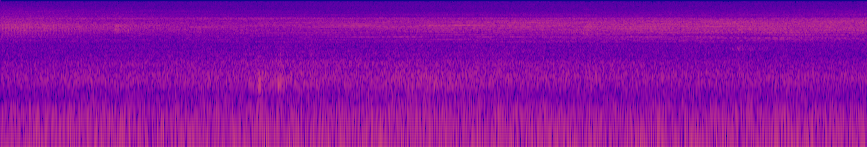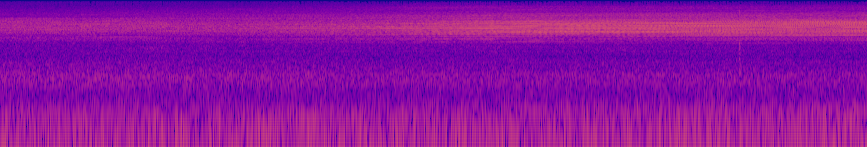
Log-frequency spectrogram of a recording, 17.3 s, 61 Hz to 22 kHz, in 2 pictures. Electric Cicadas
8.9s 17.3s

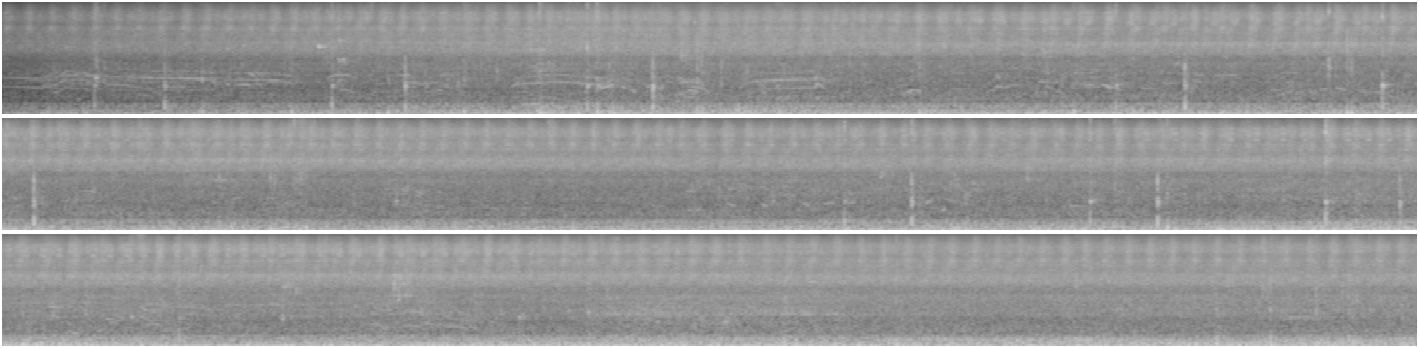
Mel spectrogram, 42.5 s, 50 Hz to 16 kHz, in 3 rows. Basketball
0.8s 9.2s, 21.4s 37.5s, 38.8s 42.3s

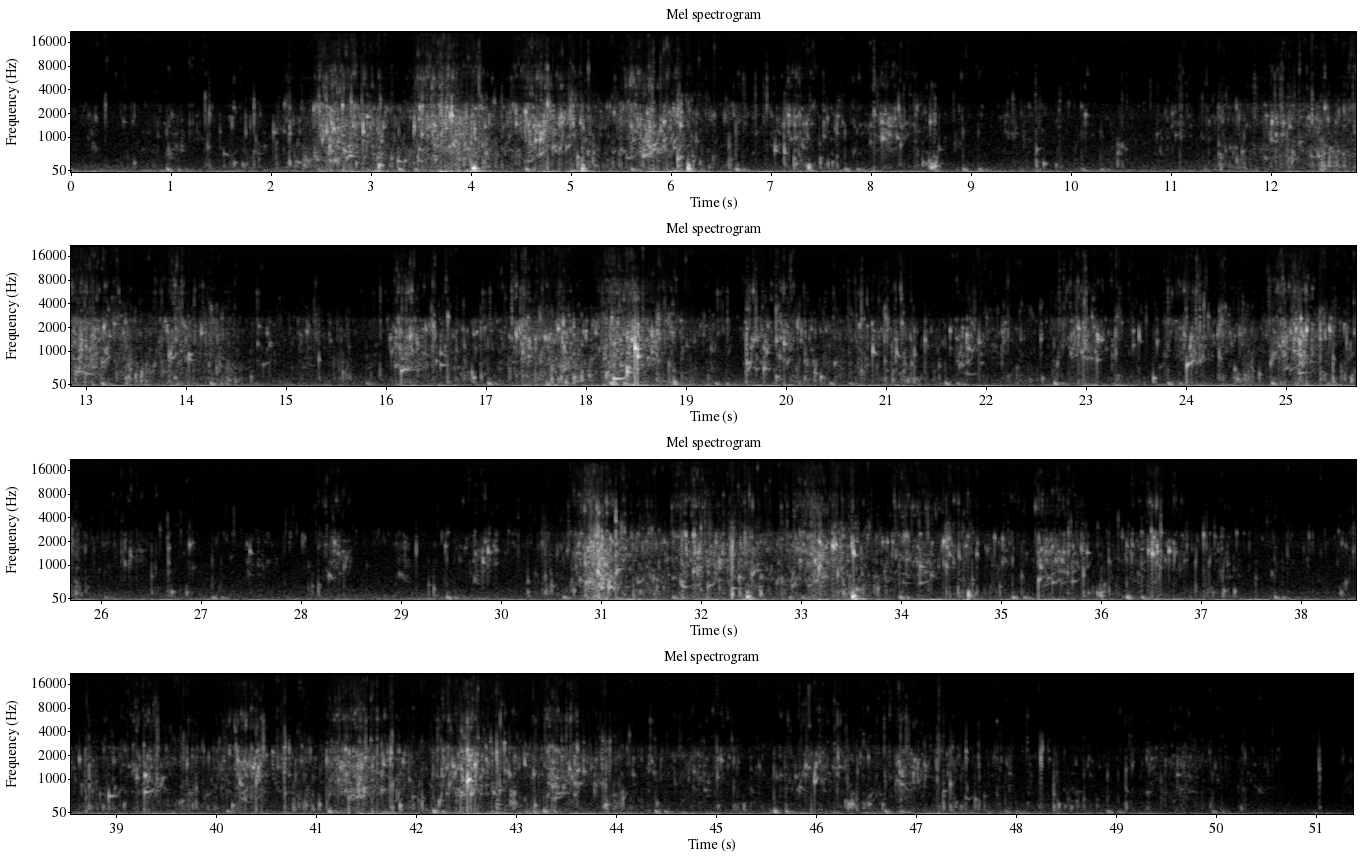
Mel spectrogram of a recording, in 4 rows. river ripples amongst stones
29.5s 49.7s

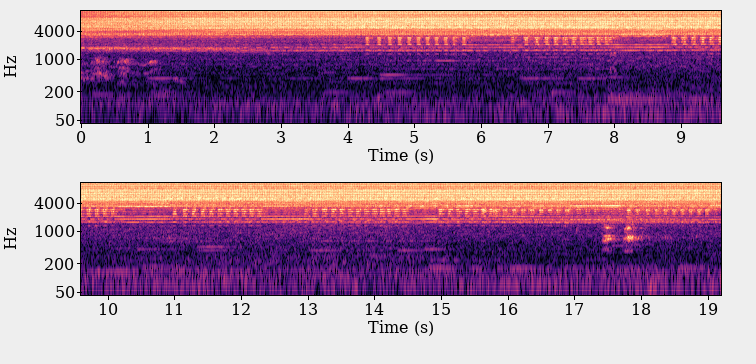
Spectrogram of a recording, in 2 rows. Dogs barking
0.0s 1.3s, 17.4s 18.4s

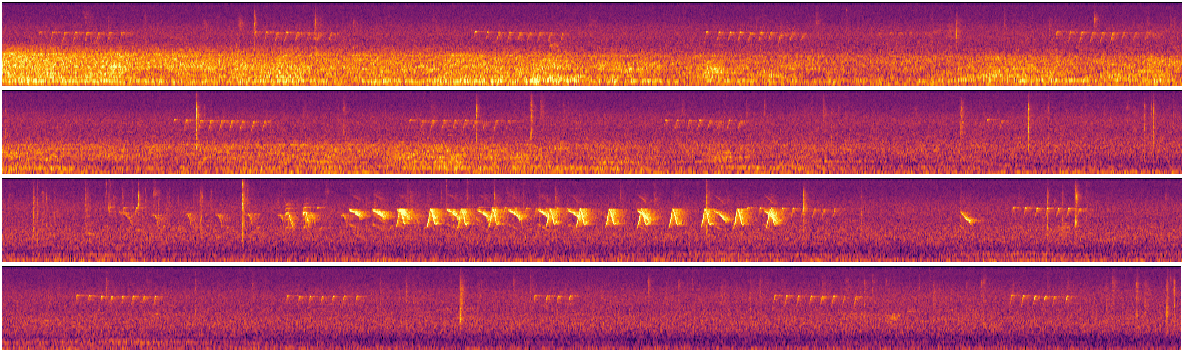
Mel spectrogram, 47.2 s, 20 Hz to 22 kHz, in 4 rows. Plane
0.0s 26.2s

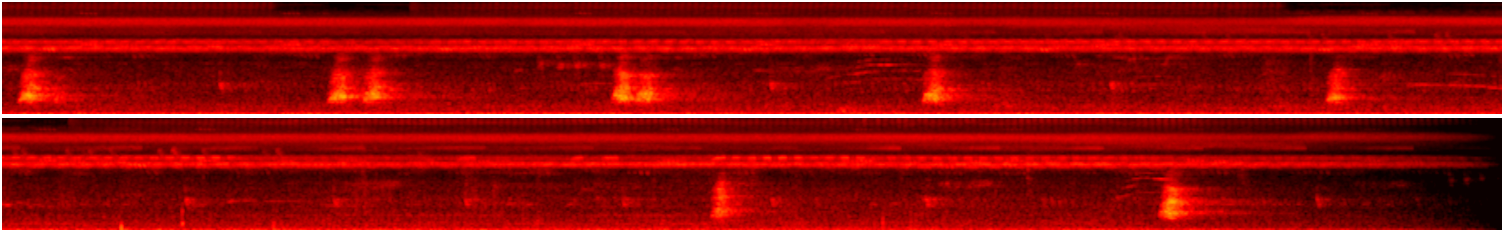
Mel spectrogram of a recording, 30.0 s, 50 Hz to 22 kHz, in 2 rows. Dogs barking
0.2s 0.8s, 3.3s 4.1s, 6.1s 6.8s, 9.2s 9.8s, 13.3s 13.6s, 22.1s 22.6s, 26.6s 27.3s

